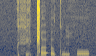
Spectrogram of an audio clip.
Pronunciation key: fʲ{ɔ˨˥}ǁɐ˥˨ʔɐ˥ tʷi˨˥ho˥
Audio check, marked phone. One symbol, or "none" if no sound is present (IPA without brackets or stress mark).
ɔ˥˨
